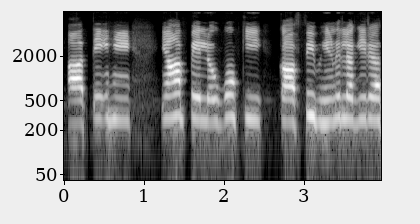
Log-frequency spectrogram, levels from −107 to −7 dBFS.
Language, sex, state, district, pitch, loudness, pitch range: Hindi, female, Bihar, Saran, 275 Hz, -18 LUFS, 260-285 Hz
